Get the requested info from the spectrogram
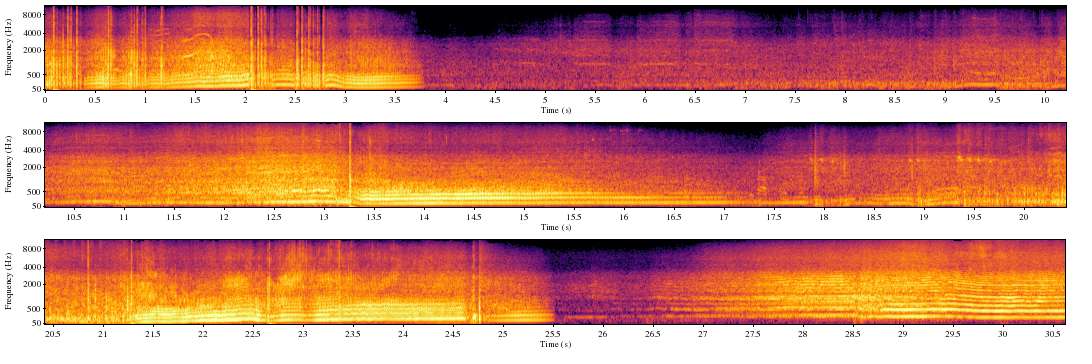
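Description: Rally cars passing at speed in a series of separate clips: engines rev hard, rising and falling in pitch through gear changes, and one car's sound builds steadily as it approaches. The sound cuts off abruptly twice, about four seconds in and a few seconds before the end.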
